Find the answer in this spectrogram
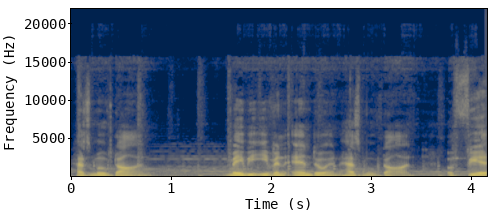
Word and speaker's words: Anduin: Or are you saying that even the two of you together can't catch Andoin? It's okay, I hate this name too. Anduin. So the A is silent.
